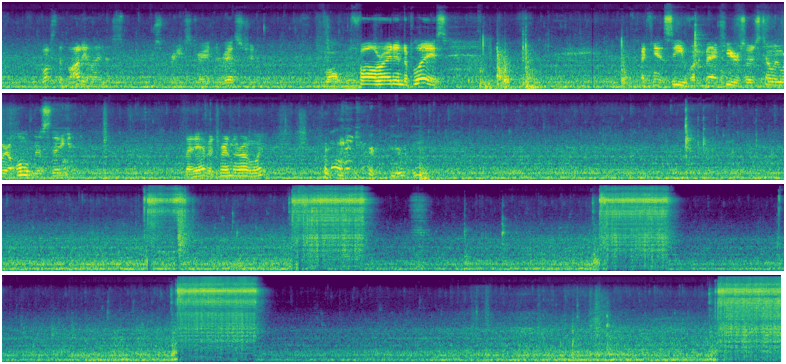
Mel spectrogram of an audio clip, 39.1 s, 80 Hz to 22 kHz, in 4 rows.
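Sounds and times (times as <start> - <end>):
welder hum: 21.3 - 22.0, 23.1 - 24.3, 27.0 - 28.0, 31.5 - 32.7, 38.2 - 39.0
stud welder hissing: 21.4 - 22.0, 23.2 - 24.9, 27.0 - 28.0, 31.5 - 32.6, 38.2 - 39.0.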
